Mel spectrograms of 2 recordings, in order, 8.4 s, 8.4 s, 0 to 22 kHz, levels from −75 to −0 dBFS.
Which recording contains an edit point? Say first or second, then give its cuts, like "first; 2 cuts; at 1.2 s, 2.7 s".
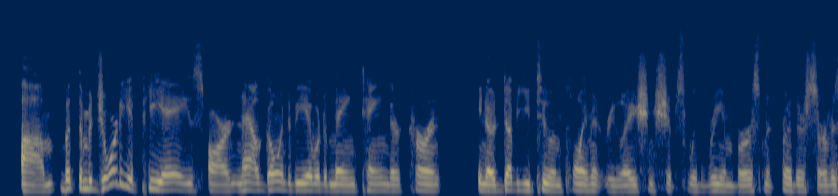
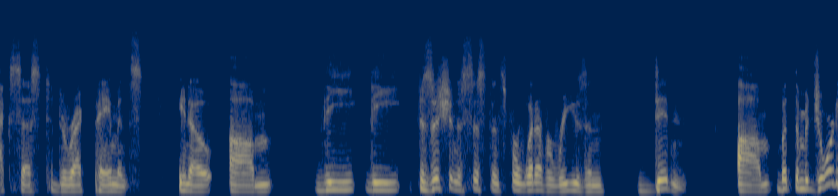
first; 1 cut; at 2.1 s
